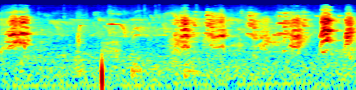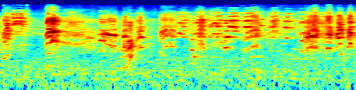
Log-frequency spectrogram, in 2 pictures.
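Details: Parrots and parakeets at Parque de las Leyendas, calling in a noisy flock: harsh, overlapping squawks and chattering screeches in dense bursts throughout, with brief louder peaks and no clear pauses.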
